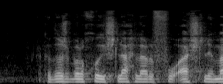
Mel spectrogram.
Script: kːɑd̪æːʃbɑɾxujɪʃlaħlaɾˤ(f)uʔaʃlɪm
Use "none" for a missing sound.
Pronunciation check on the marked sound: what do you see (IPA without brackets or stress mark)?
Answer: f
